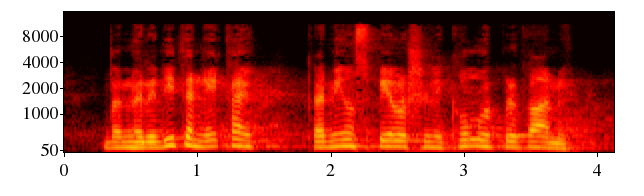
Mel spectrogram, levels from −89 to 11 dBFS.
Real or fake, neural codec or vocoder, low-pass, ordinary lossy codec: fake; codec, 44.1 kHz, 2.6 kbps, DAC; 14.4 kHz; MP3, 48 kbps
